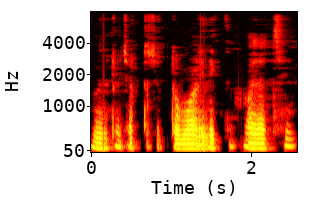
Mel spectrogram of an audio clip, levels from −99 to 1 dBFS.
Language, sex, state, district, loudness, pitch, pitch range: Bengali, male, West Bengal, Purulia, -23 LUFS, 110 Hz, 105-140 Hz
